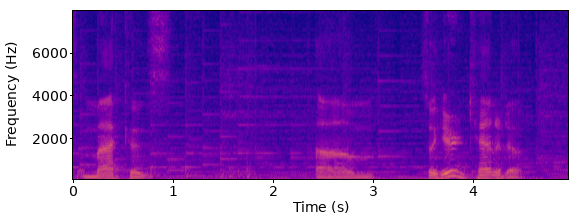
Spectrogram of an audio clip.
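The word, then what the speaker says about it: Maccas: I I pronounce it like uh the Australians Mackas.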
